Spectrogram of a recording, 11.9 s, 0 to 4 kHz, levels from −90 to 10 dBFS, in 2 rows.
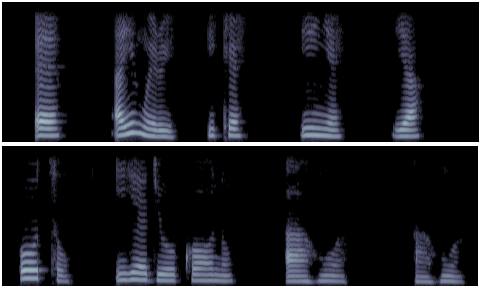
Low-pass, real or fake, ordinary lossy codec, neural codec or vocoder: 3.6 kHz; real; none; none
